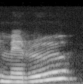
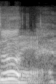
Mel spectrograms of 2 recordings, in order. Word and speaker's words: Meru: I say Meru. Okay. But some people say Meru.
